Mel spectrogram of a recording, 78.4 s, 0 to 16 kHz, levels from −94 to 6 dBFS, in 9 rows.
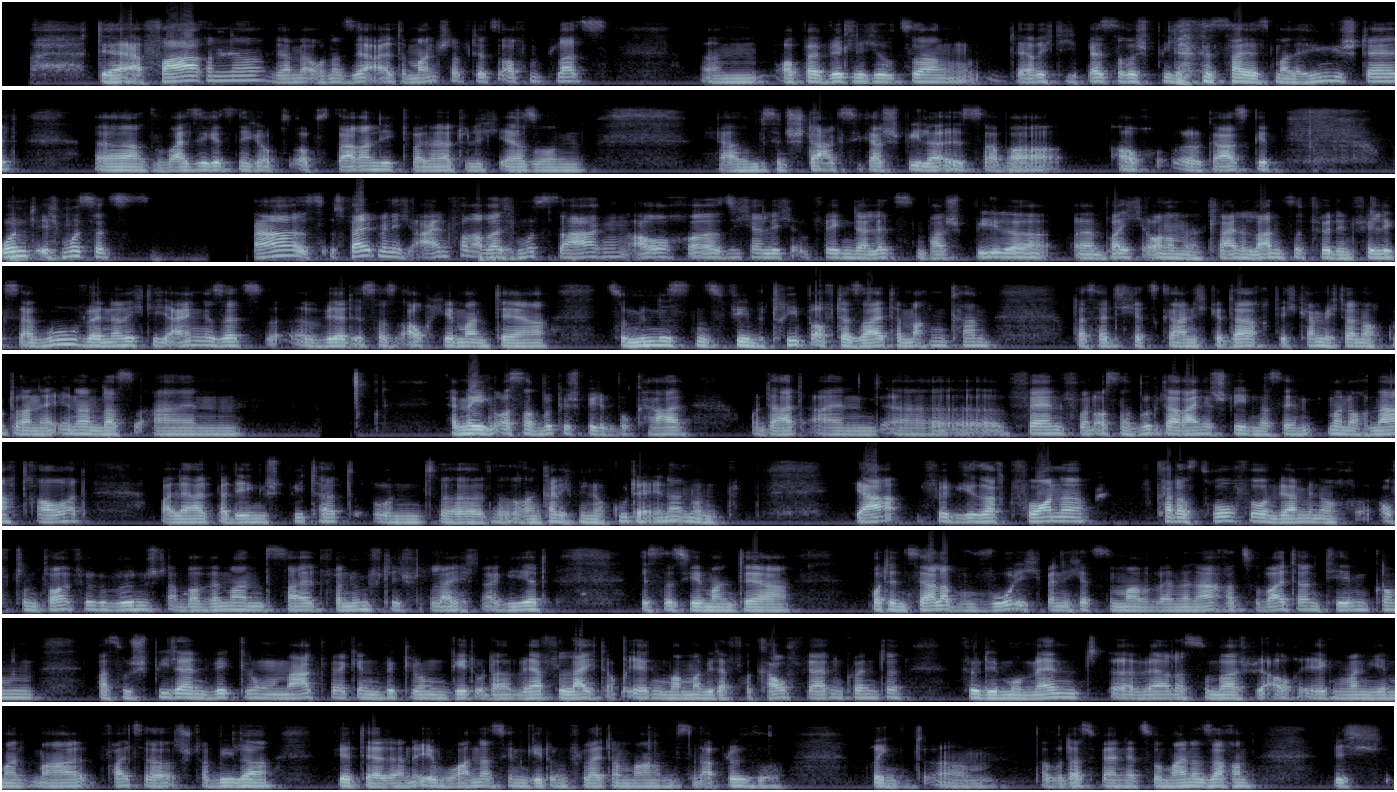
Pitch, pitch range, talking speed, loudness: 120 Hz, 110-125 Hz, 200 wpm, -29 LUFS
